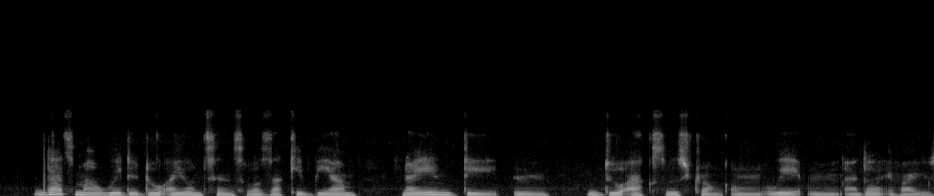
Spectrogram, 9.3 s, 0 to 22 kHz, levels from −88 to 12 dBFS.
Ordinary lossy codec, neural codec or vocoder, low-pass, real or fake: Opus, 16 kbps; none; 7.2 kHz; real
